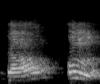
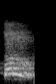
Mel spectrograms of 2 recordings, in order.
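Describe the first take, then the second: First: డల్ pulled apart as "డా... ఉల్"; two separate beats, డా and ఉల్; split into two parts. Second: Said in the usual way. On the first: Shown as a demonstration. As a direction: break డల్ after డా, then add ఉల్. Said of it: "లేకపోతే డల్ అని ఒకేసారి". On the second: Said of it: "డల్ ఒకే పలుకుతాం".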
